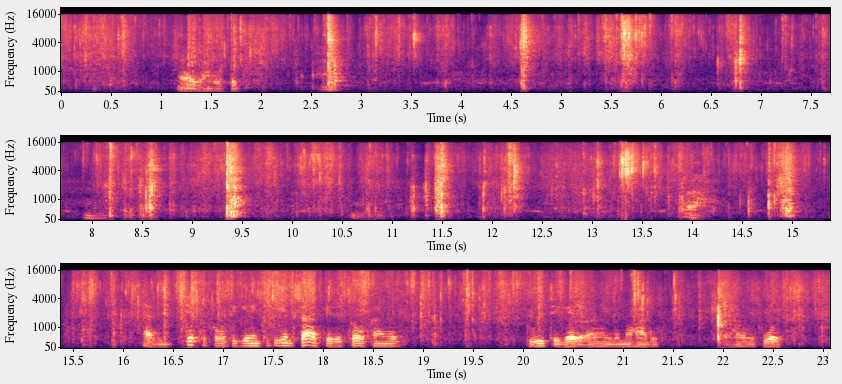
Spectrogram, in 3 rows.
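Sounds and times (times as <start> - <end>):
padded mailer crinkling and crackling: 0.0 - 23.0.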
